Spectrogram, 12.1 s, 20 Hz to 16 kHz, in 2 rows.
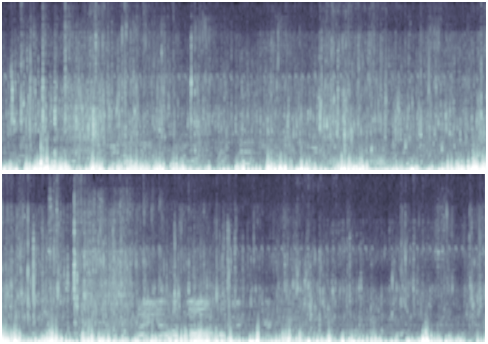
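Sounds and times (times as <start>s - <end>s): waves lapping on pebbles: 0.0s - 12.0s
wind rumbling on microphone: 0.0s - 12.0s.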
